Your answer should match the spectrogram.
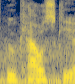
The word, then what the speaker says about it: Bukowski: there's a good uh Charles Bukowski I believe is how you pronounce his name Charles bukowy quote that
